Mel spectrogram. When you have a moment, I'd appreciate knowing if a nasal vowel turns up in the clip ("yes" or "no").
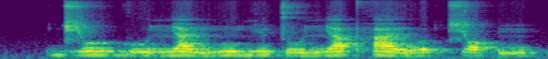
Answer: yes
